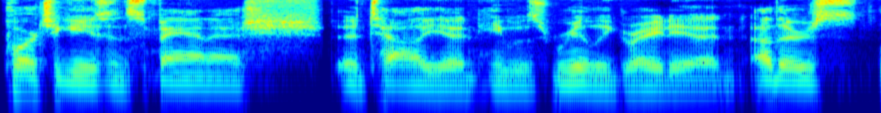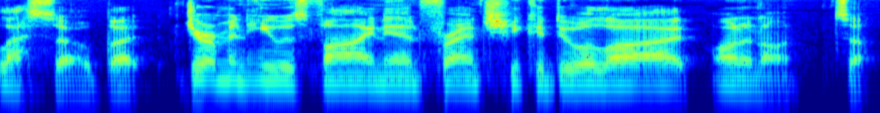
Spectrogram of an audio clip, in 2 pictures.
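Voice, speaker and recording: This is a man in his forties, a business coach telling his story over a video call. His voice sits a little low and sounds close and dry, with no room around it. He talks reflectively and keeps asking "right?" to check the listener is with him. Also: normal speed, hardly any pauses, no room sound. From United States. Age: 40s. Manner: reflective, frequent tag "right?".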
